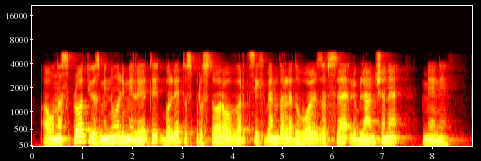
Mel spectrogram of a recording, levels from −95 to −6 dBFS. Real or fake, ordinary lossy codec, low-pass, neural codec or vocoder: real; none; 5.4 kHz; none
